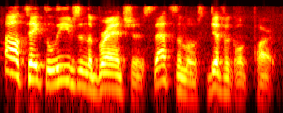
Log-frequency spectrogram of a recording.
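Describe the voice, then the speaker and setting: A man's voice: medium pitch, big pitch swings, a little fast, slightly rough, lo-fi sound. A man reading the part of a plucky, boastful tailor from a children's fairy tale, in an exclaiming manner. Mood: cheerfully confident.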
